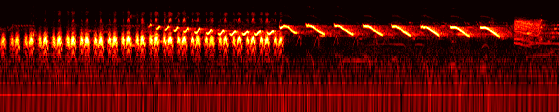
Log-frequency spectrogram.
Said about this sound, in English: the clear tones of the canyon wren echo off the hard stone, carrying a long distance. With cactus and canyon wrens, there's a clear sense of how the different habitats, cactus and stone, live in their songs.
